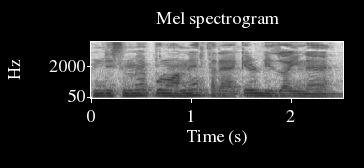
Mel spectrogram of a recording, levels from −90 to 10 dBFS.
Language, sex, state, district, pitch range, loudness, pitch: Hindi, male, Uttar Pradesh, Shamli, 130-145 Hz, -14 LUFS, 135 Hz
